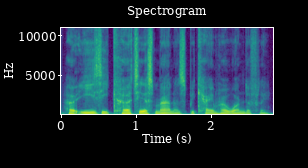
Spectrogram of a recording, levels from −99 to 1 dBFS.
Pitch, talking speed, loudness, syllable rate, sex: 110 Hz, 150 wpm, -17 LUFS, 5.8 syllables/s, male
